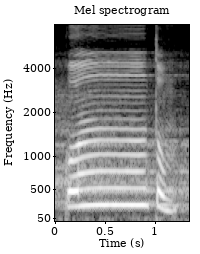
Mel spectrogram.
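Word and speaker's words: كُنتُم: Jadi cara bacanya itu kuntum, kayak digantungkan gitu ya. Kuntum, jangan kuntum. Jangan langsung ya, tapi disamarkan bunyi nunnya dan dengungnya sedikit saja ya.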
